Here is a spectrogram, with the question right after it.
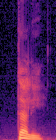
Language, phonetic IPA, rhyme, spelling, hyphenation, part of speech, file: Hungarian, [ˈtɛli], -li, teli, te‧li, adverb / adjective / noun, Hu-teli.ogg
- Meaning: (adverb) synonym of tele (“full”), normally with explicit or implied van; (adjective) synonym of tele (“full”)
